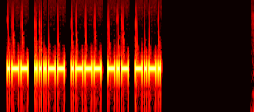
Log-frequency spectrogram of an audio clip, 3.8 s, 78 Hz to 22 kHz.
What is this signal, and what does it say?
Morse code, heard as a keyed tone, about 36 wpm, 700 Hz. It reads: W3JKC
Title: USA Callsign DE Callsign 35wpm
